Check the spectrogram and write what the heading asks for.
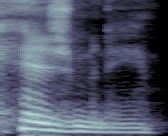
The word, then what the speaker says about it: hegemony: what the suffix is I like hijman H like garage that soft G with the E anyway go for it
